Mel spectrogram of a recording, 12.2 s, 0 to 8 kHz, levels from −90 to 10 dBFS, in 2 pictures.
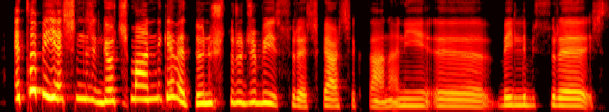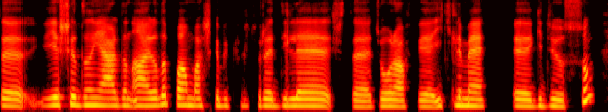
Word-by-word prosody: E, 395 - +7
tabii, 395 +5 +10
ya, 360 - +6
şimdi 360 -6 +1
göçmenlik, 355 +5 +3
evet, 285 -11 +2
dönüştürücü 260 +1 +2
bir 260 -4 +3
süreç 175 -7 -6
gerçekten. 170 -4 -5
Hani, 185 +3 -6
eee, 175 -3 -5
belli 200 0 -3
bir 190 - -15
süre, 190 -2 0
işte, 180 -3 -5
yaşadığın 200 +1 -3
yerden 190 -1 -2
ayrılıp 185 +5 -2
bambaşka 190 -2 -3
bir 180 - -10
kültüre, 180 0 -8
dile, 180 -2 -1
işte, 155 -1 -8
coğrafyaya, 165 -2 -3
iklime, 180 +1 -3 0.3
eee, 175 -1 -1
gidiyorsun. 175 - -5
185 Hz, 140 wpm, -23 LUFS, 175-235 Hz, 0.3 s, tabii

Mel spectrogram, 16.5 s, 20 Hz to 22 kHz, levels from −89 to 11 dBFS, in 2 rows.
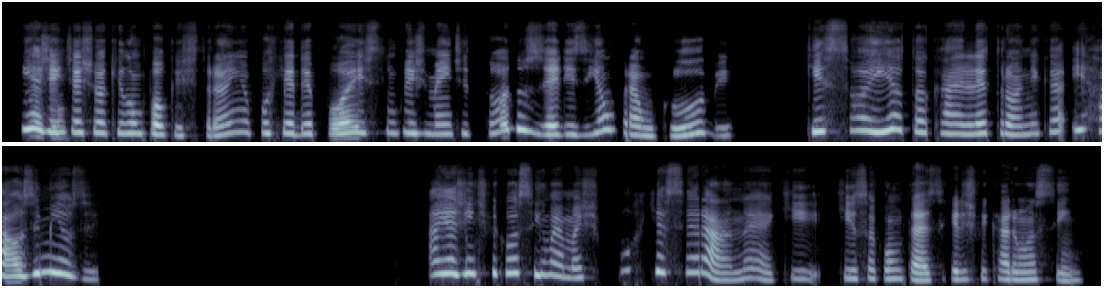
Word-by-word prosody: E 405 +1 +7
a 395 - +8
gente 320 -2 +2
achou 305 0 +1
aquilo 285 0 -1
um 285 - 0
pouco 255 -4 +3
estranho, 240 +7 -5
porque 290 0 -1
depois 155 - +2
simplesmente 285 -2 -4
todos 320 0 +2
eles 250 -1 +3
iam 350 +9 -1
pra 265 -8 -2
um 215 -2 -1
clube 225 +2 -2 0.6
que 335 0 +6
só 360 +1 -5
ia 345 +4 +6
tocar 295 -6 -3
eletrônica 275 +3 -1
e 380 0 +1
House 330 -1 +2
Music. 320 - +3 2.5
Aí, 385 +2 +4
a 390 - +7
gente 390 +1 +1
ficou 405 0 +1
assim: 395 -4 0
"Ué, 340 -3 -2
mas 275 0 -6
por 485 +2 -15
que 445 -2 +2
será, 420 - -1
né, 230 -1 -8
que 225 +2 -14
que 255 - -8
isso 245 +1 -7
acontece, 235 -4 -1
que 235 - -6
eles 225 0 -3
ficaram 230 -2 -4
assim?" 205 -3 -7
280 Hz, 160 wpm, -22 LUFS, 240-335 Hz, 2.5 s, a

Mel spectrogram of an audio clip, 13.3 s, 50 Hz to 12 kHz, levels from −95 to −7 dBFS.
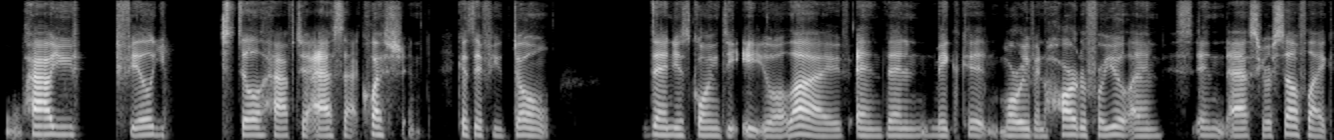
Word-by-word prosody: W - - -17
how 195 -1 +9
you 190 -1 0 0.4
feel 180 +2 0
you 180 -2 -9 0.6
still 180 -1 +1
have 175 -1 0
to - - -2
ask 165 0 +7
that - - -8
question, 185 -2 0 0.4
'cause 185 -3 -4
if 175 -2 -2
you 165 -1 -11
don't, 175 -3 -2 0.9
then 180 0 +2
it's 175 -1 -3
going 170 -1 -4
to 165 - -6
eat 165 - +2
you 160 - -6
alive, 155 -1 +3
and 160 -1 +1
then, 165 -1 -5
make 170 -1 -4
i - - -3
it 165 - -7
more 170 0 -1
even 160 -1 -5
harder 185 +2 +1
for 175 +1 -7
you 185 +1 -3
and 160 0 -7
s - - -10
and 170 -2 -9
ask 165 +1 +2
yourself, 185 +4 0
like, 155 -4 -4
170 Hz, 170 wpm, -26 LUFS, 165-180 Hz, 0.9 s, how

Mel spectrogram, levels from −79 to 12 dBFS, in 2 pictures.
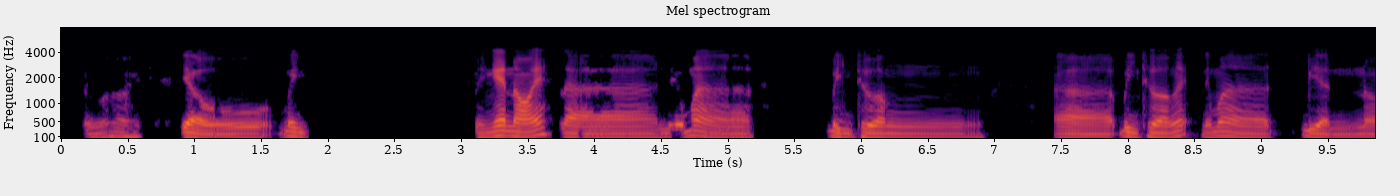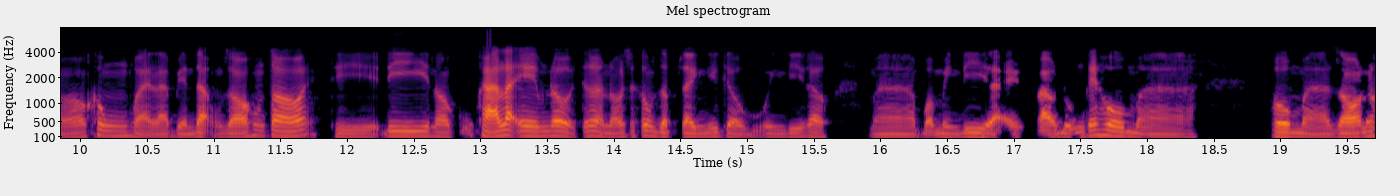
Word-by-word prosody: Đúng 90 +4 -8
rồi, 105 -2 -6 0.3
kiểu, 85 - +4 0.5
mình 120 -3 -1 1.3
mình 105 0 -5
nghe 135 +4 +6
nói 120 -1 +4
ấy 165 - -1
là 105 -2 0 0.6
nếu 105 - -2
mà 110 -8 -1 0.7
bình 100 -2 -2
thường, 100 -1 0 1.2
ờ, 90 -1 -3
bình 115 -3 -2
thường 105 -4 +1
ấy, - - -1
nếu 105 - -6
mà 100 -6 -2 0.2
biển 85 +1 -3
nó 90 +4 -2
không 130 -3 -1
phải 75 - 0
là 80 +1 -1
biển 90 +2 -4
động, 95 - +1
gió 100 0 +4
không 135 +2 -6
to 130 -2 +6
ấy, 145 - +1 0.2
thì 95 -3 -5
đi 125 0 0
nó 110 -2 0
cũng - - -14
khá - - +9
là - - +9
êm 125 -1 +2
thôi, 130 - +5
tức 125 - -1
là 130 - +3
nó 100 0 -1
sẽ 120 - -10
không 135 0 0
dập - - +1
dềnh 95 -2 +2
như, 110 +3 -3
kiểu, - - 0
b 80 - -12
mình 90 0 -7
đi 105 +1 -4
đâu. 110 -1 0 0.3
Mà 85 -1 -4
bọn 90 - -1
mình 90 -2 -4
đi 110 +1 0
lại - - +3 0.2
vào 90 -1 +4
đúng 105 +4 -2
cái 140 +3 +3
hôm 125 -5 +4
mà 85 -3 -4 0.6
hôm 115 -2 +5
mà 90 -2 -2
gió 100 +4 +6
nó 125 +2 +1
105 Hz, 200 wpm, -25 LUFS, 90-120 Hz, 1.3 s, khá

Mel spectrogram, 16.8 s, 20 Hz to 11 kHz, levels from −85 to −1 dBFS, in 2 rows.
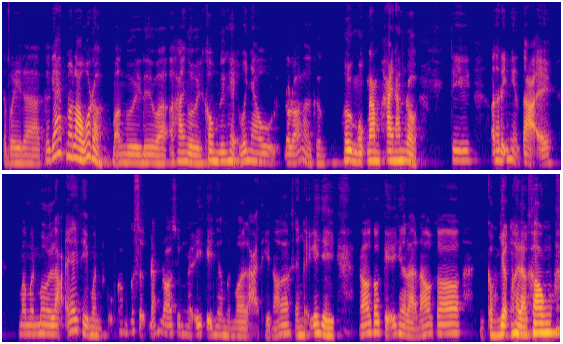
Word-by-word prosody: tại 110 - -12
vì 115 -1 -2
là 110 -1 -5
cái 150 +1 -6
gap 240 +5 0
nó 200 -1 +1
lâu 170 -5 +7
quá - - +4
rồi, 155 -9 +2 0.2
mọi 120 - -3
người 120 -1 -1
đều, 120 0 -2
ờ 110 0 0
ờ, - - -7
hai 135 -1 -1
người 120 -4 0
không 140 +5 0
liên 135 0 -2
hệ 145 +1 0
với 140 +3 -2
nhau 130 -4 -4
đâu 120 - -3
đó 120 +3 -3
là 150 -5 -8
gần 115 -2 -11 0.2
hơn 150 +2 +5
1 130 -1 0
năm, 140 0 +6
2 150 +1 +5
năm 145 +1 +4
rồi. 125 -6 +2 0.5
Thì 150 -1 -3 0.3
ở - - -3
thời 150 - +1
điểm 155 - -1
hiện 160 - -5
tại 115 -2 +1 0.3
mà 130 0 -7
mình 130 0 -5
mời 130 -1 -1
lại 130 - 0
ấy 175 +1 -1
thì 130 -4 -2
mình 115 -3 -6
cũng - - -20
có 150 - -16
một 145 - -18
cái 160 - -12
sự - - -10
đắn - - -8
đo 130 -3 -3
suy 130 +1 -12
nghĩ, 125 +1 -7
kiểu - - -1
như 120 - -8
là 115 - -9
mình 110 -2 -8
mời 105 0 -4
lại - - -6
thì - - -10
nó 130 +8 -4
sẽ 110 - -7
nghĩ 115 0 -5
cái 135 - +4
gì? 110 -5 +2 0.4
Nó 130 +4 +2
có, 150 - +3
kiểu - - -2
như 130 -2 -2
là, 100 -3 0
nó 120 +7 -1
có 135 +1 +3 0.4
còn 110 -2 -1
giận 130 -1 +7
hay 135 -1 +7
là 115 -1 +6
không? 145 +3 +9
130 Hz, 275 wpm, -24 LUFS, 115-145 Hz, 0.5 s, không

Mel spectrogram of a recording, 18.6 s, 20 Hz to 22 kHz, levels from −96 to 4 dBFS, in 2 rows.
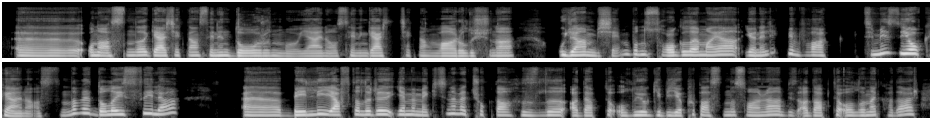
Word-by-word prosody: eee, 160 -1 -1
onu 175 -1 +2
aslında 180 +4 0
gerçekten 175 0 +2
senin 170 -1 -1
doğrun 155 0 +2
mu, 140 -2 -8
yani, 145 0 -2
o 145 - -7
senin 150 +1 -7
gerçekten 155 -1 -3
varoluşuna 155 +1 0 0.5
uyan 190 -2 +4
bir 150 - -8
şey 155 +1 -5
mi, 235 +1 -9
bunu 220 -2 0
sorgulamaya 195 +3 +3
yönelik 185 - -3
bir 205 -9 -2
vaktimiz 220 - -2
yok, 270 -6 +7
yani, 140 -5 +1
aslında 170 - -8
ve 290 -8 -1
dolayısıyla, 240 +7 +2 0.7
eee, 180 -1 +1
belli 200 +8 +3
yaftaları 220 +1 +3
yememek 215 -5 0
için 265 - -8
evet, 260 -3 -1
çok 210 - -10
daha 185 -1 0
hızlı 185 +1 -3
adapte 170 0 -3
oluyor 180 +2 -1
gibi 170 -1 -5
yapıp 170 +7 -3
aslında 190 +1 -4
sonra 185 +3 -2
biz 175 - -13
adapte 165 +1 -2
olana 175 +2 -1
kadar 200 +6 -4
180 Hz, 145 wpm, -24 LUFS, 160-205 Hz, 0.7 s, yok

